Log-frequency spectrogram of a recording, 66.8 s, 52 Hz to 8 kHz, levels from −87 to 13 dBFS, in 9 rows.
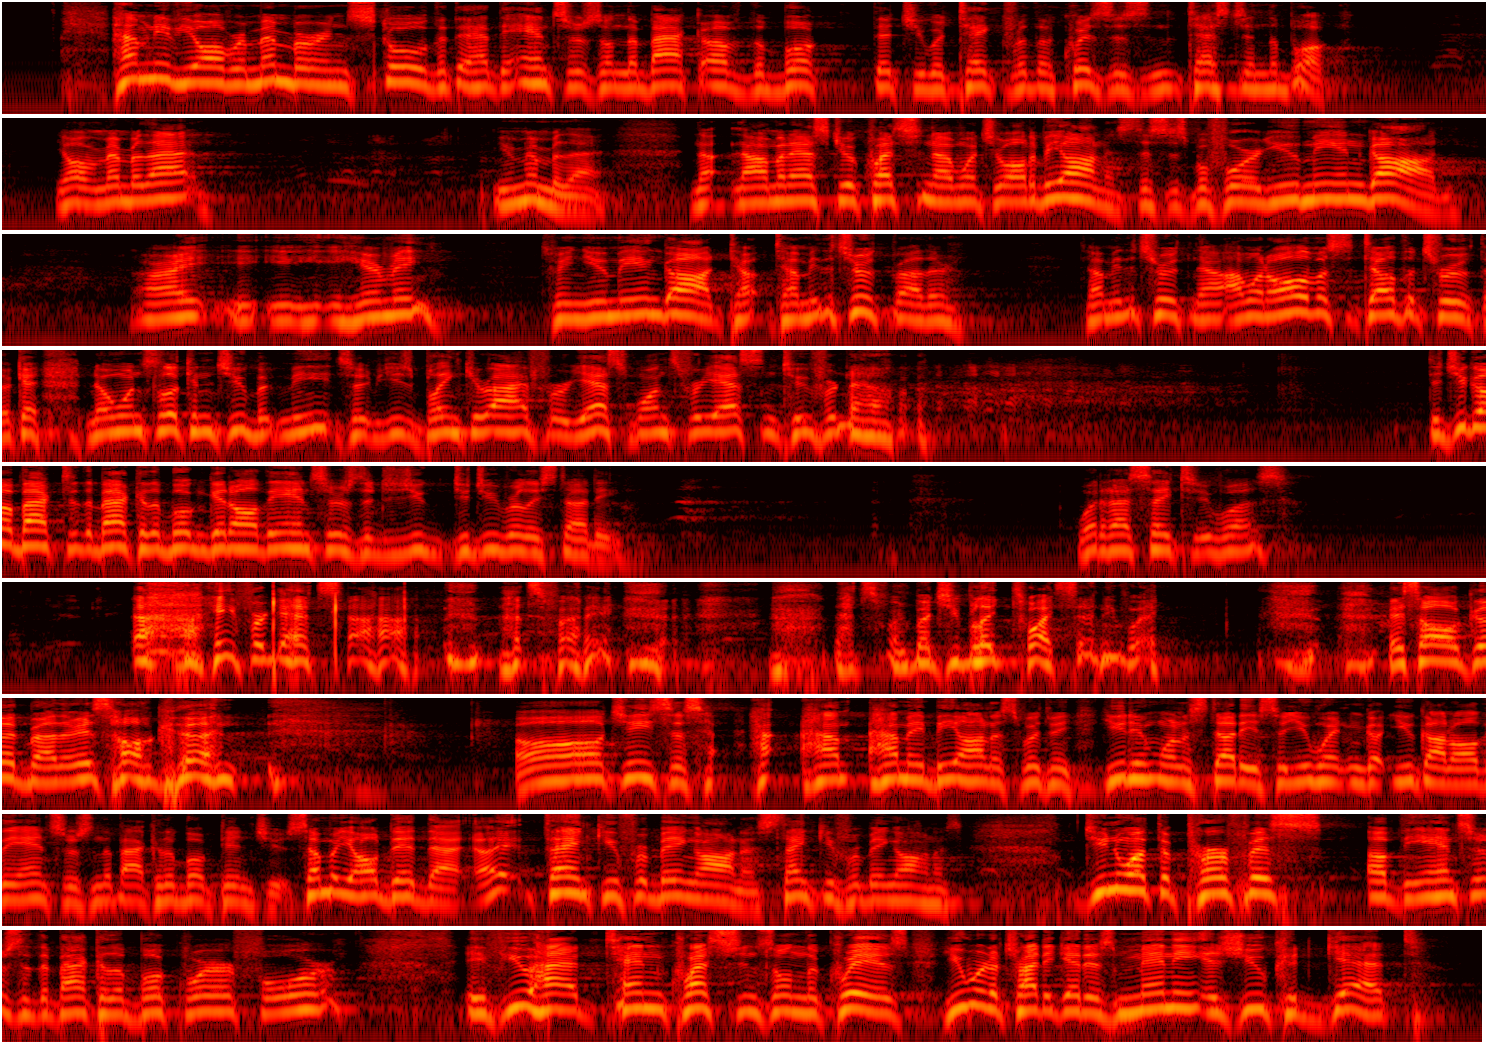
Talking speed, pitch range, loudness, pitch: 220 wpm, 170-210 Hz, -35 LUFS, 190 Hz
